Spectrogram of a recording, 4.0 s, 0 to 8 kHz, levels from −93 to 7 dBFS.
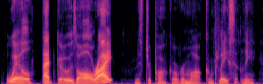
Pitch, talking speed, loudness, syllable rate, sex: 130 Hz, 135 wpm, -20 LUFS, 4.6 syllables/s, female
